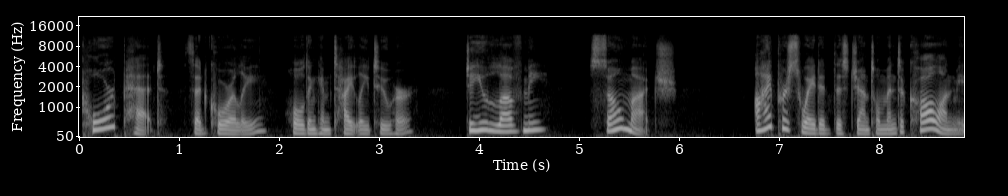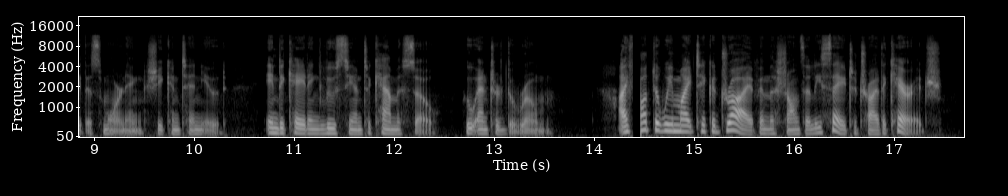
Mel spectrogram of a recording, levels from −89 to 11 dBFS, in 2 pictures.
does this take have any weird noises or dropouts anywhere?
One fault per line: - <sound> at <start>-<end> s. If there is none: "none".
- dropout at 14.4-14.5 s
